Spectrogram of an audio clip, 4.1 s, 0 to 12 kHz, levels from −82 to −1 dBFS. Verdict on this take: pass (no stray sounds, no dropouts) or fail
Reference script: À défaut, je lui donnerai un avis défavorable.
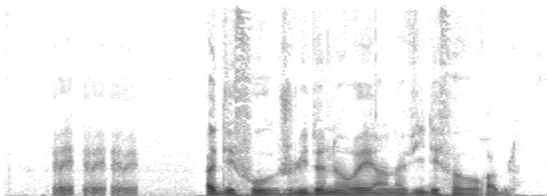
fail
